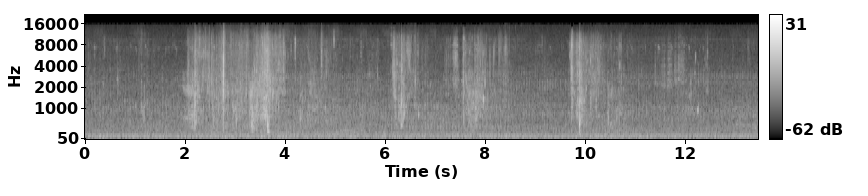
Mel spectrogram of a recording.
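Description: Short splashes and sloshing at the water surface, in a cluster about two to four seconds in and again near six and a half, seven and a half and ten seconds in, over a steady low hum.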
